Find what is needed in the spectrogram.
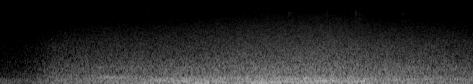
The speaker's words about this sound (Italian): Il vento che urla furioso tra gli alberi diviene implacabile. Soffia a 200 km orari sui tronchi inzuppati e li sradica. Li solleva in un vortice per poi gettarli a terra con un fragore assordante di desolazione. La forza del vento è invincibile.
